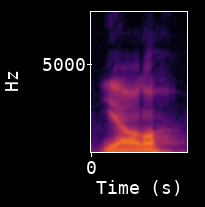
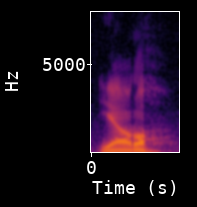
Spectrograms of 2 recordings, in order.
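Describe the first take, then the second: The two takes are said the same way.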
